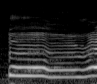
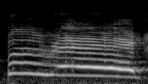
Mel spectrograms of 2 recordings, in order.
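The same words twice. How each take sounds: First: Huge, long-held chanted bellow; high, very loud, sustained divine cry; thunderous heavenly call. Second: High, very loud winning holler; full-voiced victory cry; triumphant shout. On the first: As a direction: boom it out as if shaking the world's roots. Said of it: "a voice call out loud enough to shake the very roots of the world". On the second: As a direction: bellow the winning call, drawing out the last word. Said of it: "Boo shouted out". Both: A narrator's reading.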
